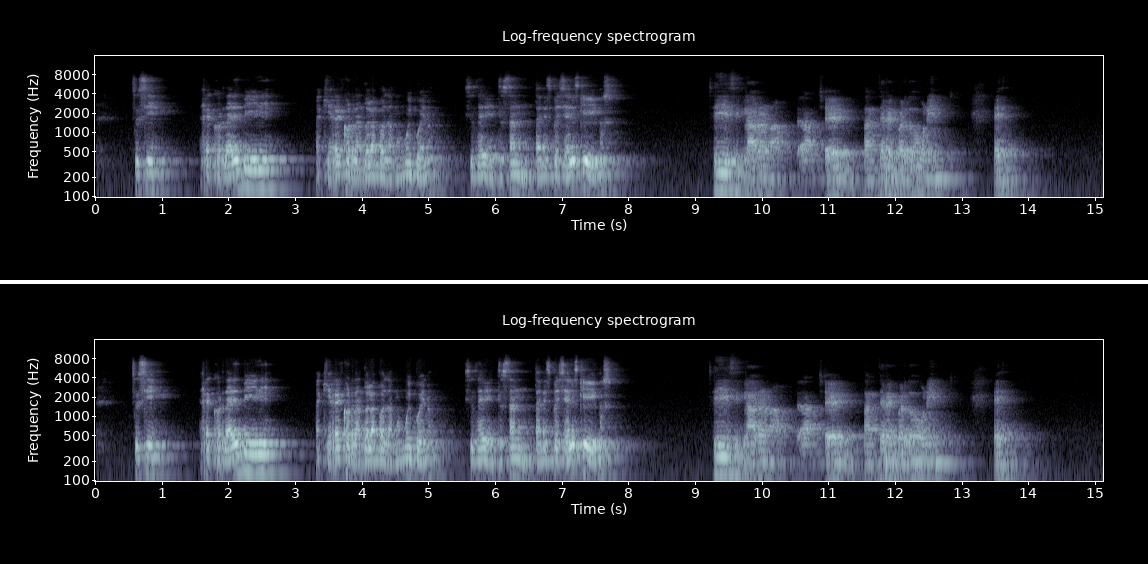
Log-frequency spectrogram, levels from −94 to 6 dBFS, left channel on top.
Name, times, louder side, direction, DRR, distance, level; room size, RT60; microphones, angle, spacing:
voice 1, 0.6-1.0 1.6-2.6 3.3-5.1 5.6-7.7, right 1 dB, 45° right, 7 dB, 1.1 m, -22 dB
voice 2, 9.3-11.2 11.5-12.6 13.5-13.6, equal, 15° right, -5 dB, 5.3 m, -26 dB
12.0 x 7.5 x 6.1 m, 0.88 s
head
